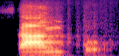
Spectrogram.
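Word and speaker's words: Tsangpo: तसांगपो, आगे सांगपो आगे T silent लगता है तो टी माना जाएगा, टी साइलेंट, सांगपो।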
